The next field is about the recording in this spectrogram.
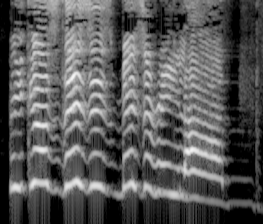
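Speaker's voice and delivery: high, loud tearful wail; weeping. A narrator's reading. King explains the rule to visitor, weeping. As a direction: wail it out like a hammed-up crybaby. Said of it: "wept the king".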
